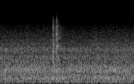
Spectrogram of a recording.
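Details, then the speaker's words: Frigidaire air conditioner switched to high cool: only the steady rush of the fan, with no relay click and no compressor hum, because the compressor is not starting. "nope didn't hear anything yeah well because the uh say nothing you'd hear a click"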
